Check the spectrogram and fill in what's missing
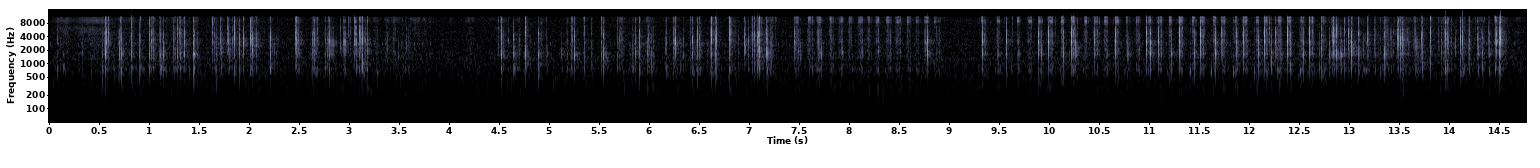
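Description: A thumb presses the buttons and scrolls the wheel of a hand-sized, hollow, black plastic LG TV remote control, close up. Rapid, sharp, bright clicks and scratchy ticks come in dense bursts, with brief quiet pauses around 4 and 9 seconds.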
